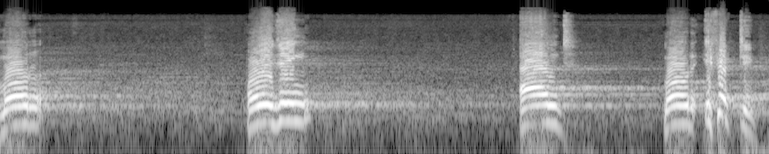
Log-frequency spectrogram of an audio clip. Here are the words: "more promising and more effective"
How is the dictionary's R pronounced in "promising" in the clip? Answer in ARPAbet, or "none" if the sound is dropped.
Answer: none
